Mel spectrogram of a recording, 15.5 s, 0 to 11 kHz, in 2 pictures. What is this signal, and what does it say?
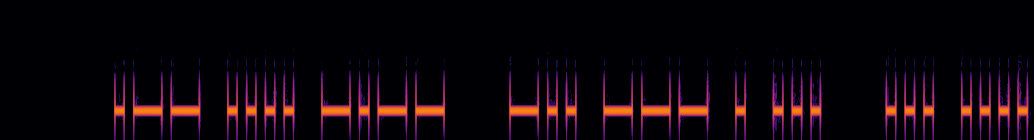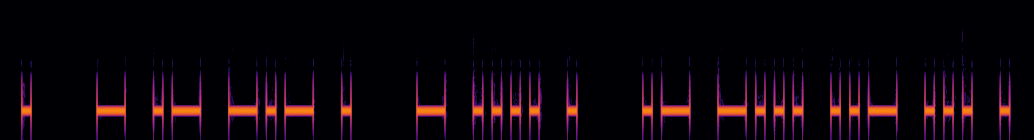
Morse code, heard as a keyed tone, about 17 wpm, 700 Hz. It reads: WHY DOES SHE TAKE THE ABUSE
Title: Sentences from Top 1300 Words 17wpm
